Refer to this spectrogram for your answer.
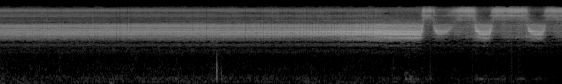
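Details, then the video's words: A cicada singing freely outdoors in nature gives a steady, shrill, high-pitched buzzing drone. "Canto da cigarra"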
